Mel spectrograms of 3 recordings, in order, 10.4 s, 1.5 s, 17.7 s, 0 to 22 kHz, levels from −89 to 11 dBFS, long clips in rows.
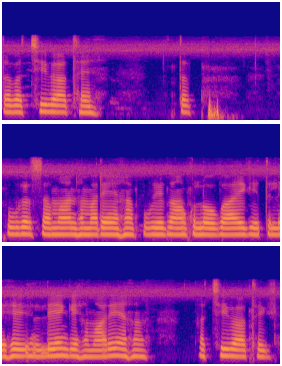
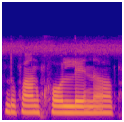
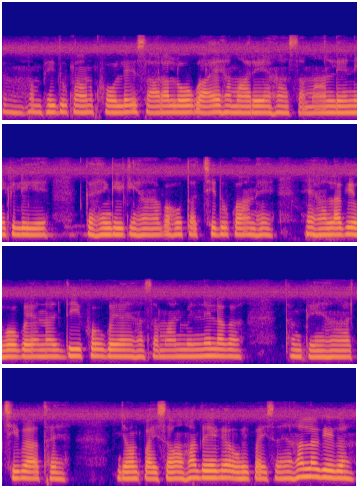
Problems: none marked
